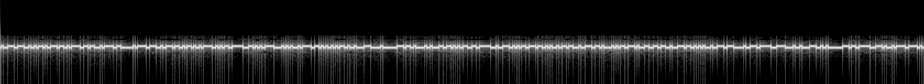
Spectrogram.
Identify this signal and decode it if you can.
RTTY, about 45.45 baud. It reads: AND ELEVEN DESTROYERS. KURITAS FLAGSHIP YAMATO, THE
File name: fsk170 / battleshipnj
